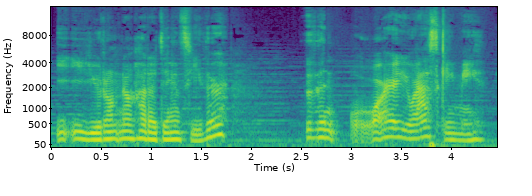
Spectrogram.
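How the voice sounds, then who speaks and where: A woman voicing a shy, nerdy, curious young goblin girl in a roleplay audio drama, speaking softly and earnestly with small stammers. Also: deep voice, moderate pace, faint music behind. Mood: nervous, flustered. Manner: soft, hesitant, stammering, earnest.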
